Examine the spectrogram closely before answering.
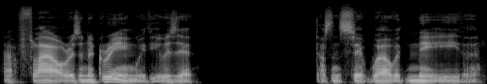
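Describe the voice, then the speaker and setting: An actor playing a bookish, witty and earnest human wizard in a video game, with erudite, theatrical phrasing and a touch of melancholy. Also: male voice, low voice, fairly even intonation, measured pace, smooth, no echo, studio quality. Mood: confiding. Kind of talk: video game character voice lines.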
